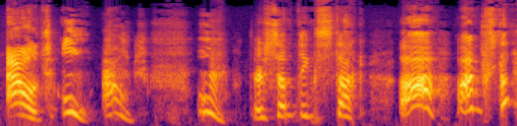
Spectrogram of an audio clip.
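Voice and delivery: high yelps of ouch and alarm; mock panic as the hook bites; hooked Froggy in pain. Froggy caught on dad's hook, high pained yelps. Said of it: "all of a sudden he's like".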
